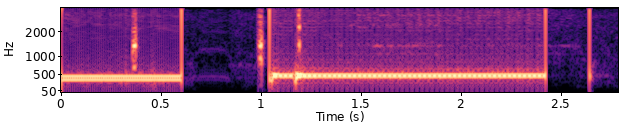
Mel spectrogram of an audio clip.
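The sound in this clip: During a call transfer, a phone line gives a steady mid-pitched tone that breaks off with clicks. A longer unbroken tone follows, ending in another couple of clicks.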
